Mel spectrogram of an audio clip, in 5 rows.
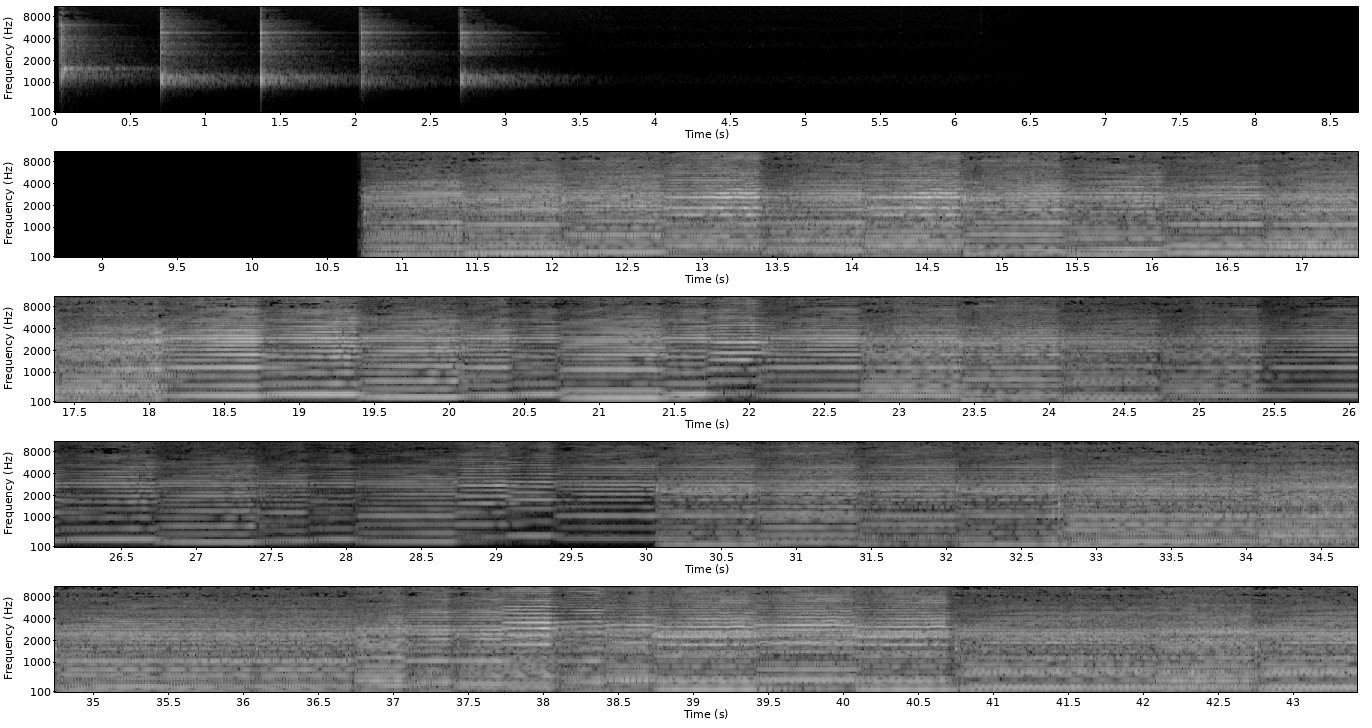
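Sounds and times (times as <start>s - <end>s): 
string trio playing: 10.8s - 43.4s.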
